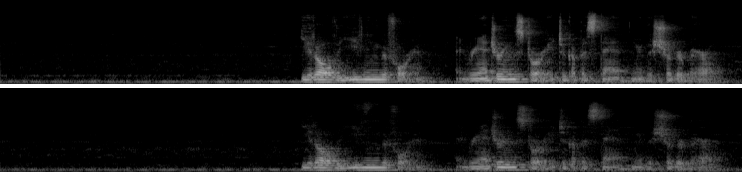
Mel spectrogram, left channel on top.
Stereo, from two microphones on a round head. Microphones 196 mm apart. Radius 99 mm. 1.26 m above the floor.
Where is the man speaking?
50° left (ahead or behind), 1.2 m.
